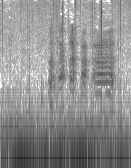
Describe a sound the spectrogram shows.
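A young man shouts close by.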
